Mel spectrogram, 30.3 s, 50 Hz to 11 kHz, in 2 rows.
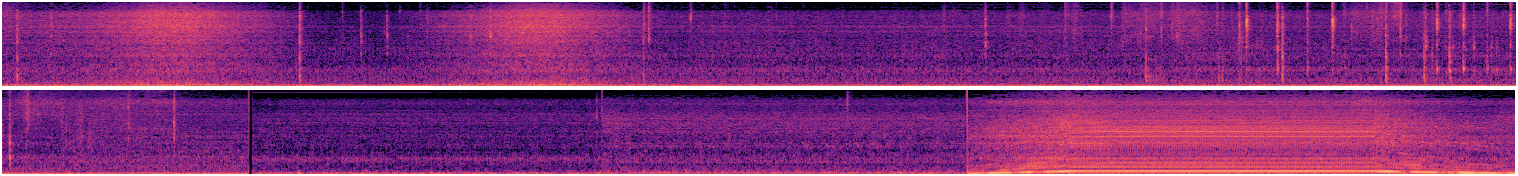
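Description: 2010 Hyundai Tucson engine heard from inside the cabin. It idles with a steady low hum, two brief rushes of air and a few small clicks. About 25 seconds in, it is revved up to about 3,000 rpm, held steady for about four seconds, and let fall back.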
